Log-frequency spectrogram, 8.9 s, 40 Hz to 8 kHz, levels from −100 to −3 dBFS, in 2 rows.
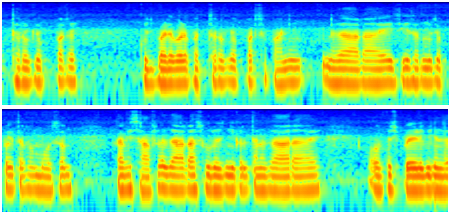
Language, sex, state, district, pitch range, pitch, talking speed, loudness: Hindi, male, Chhattisgarh, Sukma, 130-135 Hz, 130 Hz, 235 wpm, -26 LUFS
